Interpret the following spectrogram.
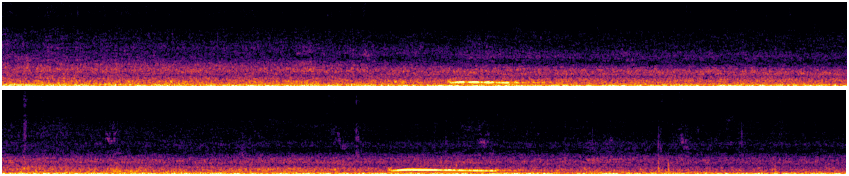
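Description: A dove cooing twice, two short notes about four seconds apart, each rising then falling in pitch, over a steady low rumble of road traffic.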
